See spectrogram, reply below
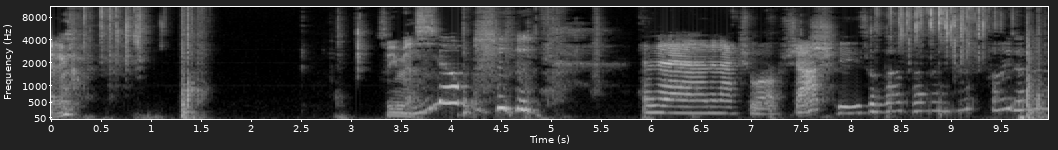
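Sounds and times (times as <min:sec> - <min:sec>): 
speech: 0:00.1 - 0:00.4, 0:03.3 - 0:05.2, 0:05.9 - 0:09.9
dice clattering across a hard tabletop: 0:08.3 - 0:09.7.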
